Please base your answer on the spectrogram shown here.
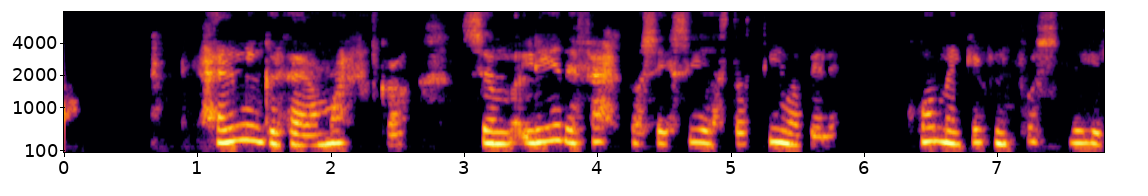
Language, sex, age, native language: Icelandic, female, 18-19, Icelandic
